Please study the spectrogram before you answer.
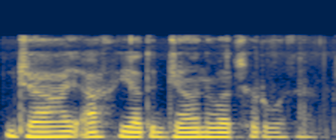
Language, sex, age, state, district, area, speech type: Kashmiri, male, 18-30, Jammu and Kashmir, Srinagar, urban, spontaneous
